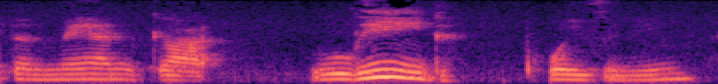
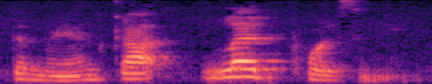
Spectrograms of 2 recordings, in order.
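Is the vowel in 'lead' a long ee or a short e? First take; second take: long ee; short e. First: The vowel in lead is a long ee. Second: The vowel in lead is a short e. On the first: The speaker calls it wrong. "you wouldn't say" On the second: The speaker calls it right. "You would say"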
